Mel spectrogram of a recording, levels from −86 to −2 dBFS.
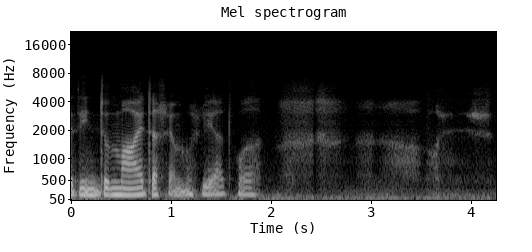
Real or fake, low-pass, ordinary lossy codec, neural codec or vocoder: fake; none; none; codec, 16 kHz, 0.8 kbps, ZipCodec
